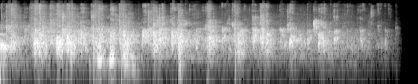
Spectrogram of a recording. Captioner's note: applause from audience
